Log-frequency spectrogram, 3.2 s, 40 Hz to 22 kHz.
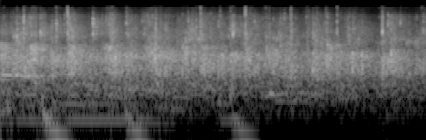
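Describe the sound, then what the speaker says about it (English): Audience applause at a 24-hour movie race film event, steady clapping throughout with a few low thumps near the microphone. "All right, round of applause."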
